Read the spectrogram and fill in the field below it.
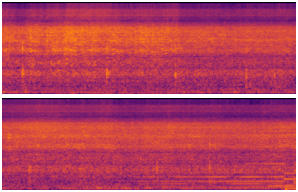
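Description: Crushed green chili and garlic fry in oil for vada pav with an even, hissing sizzle that is slightly louder at first, then settles into a steady, close crackle with no talk.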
